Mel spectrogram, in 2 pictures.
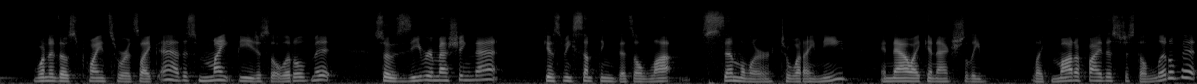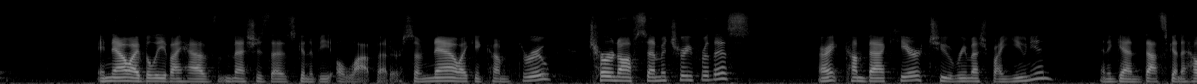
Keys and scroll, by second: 4.2 ctrl+shift+z, 16.7 x.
